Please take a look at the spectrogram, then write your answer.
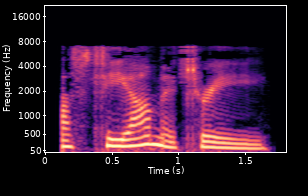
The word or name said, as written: osteometry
